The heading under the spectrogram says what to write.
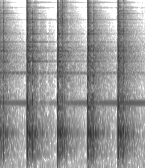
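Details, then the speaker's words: Harley-Davidson wheel bearing replacement, greased bearing tapped into the hub: five crisp metallic taps about three a second, ringing bright and solid as the bearing bottoms out, fully seated. "that bearing is seated there we go one bearing done"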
